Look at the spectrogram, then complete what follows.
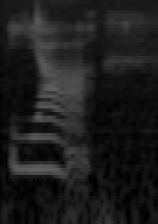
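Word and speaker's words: ja: yes in German is yah it's spelled j a but his pronunciation is with a y or a y sound written with a J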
